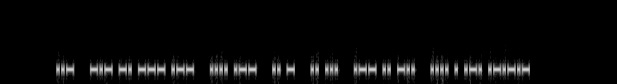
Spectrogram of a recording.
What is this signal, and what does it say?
Morse code, heard as a keyed tone, about 51 wpm, 700 Hz. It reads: U KNOW HW IT IS WID HER.
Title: Sentences from Top 100 Words and Abbreviations 50wpm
